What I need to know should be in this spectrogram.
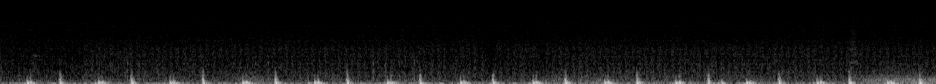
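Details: Heartbeat sound from a cardiac ultrasound, 4-chamber view of a male heart: regular low thumping, about 85 beats a minute, with a steady hum behind it.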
